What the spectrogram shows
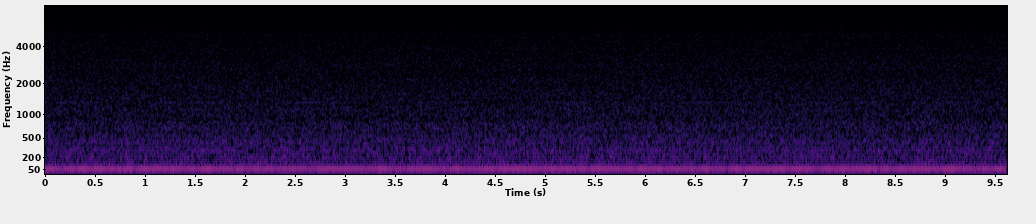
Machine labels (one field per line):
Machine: fan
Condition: abnormal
